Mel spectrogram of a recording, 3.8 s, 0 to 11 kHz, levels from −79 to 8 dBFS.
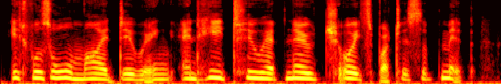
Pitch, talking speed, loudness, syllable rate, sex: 215 Hz, 225 wpm, -15 LUFS, 4.7 syllables/s, female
